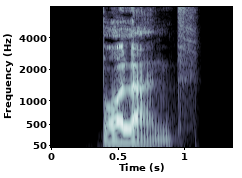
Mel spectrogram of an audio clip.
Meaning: present participle of bollern
- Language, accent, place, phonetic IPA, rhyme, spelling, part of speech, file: German, Germany, Berlin, [ˈbɔlɐnt], -ɔlɐnt, bollernd, verb, De-bollernd.ogg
